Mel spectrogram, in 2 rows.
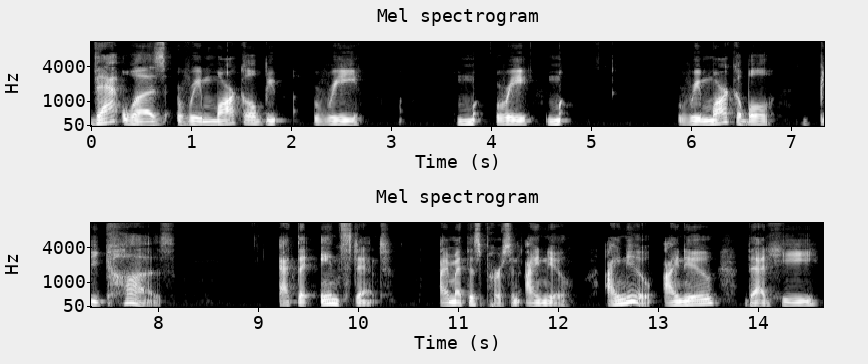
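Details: Stuttering in an adult man whose speech fell to 0% fluency from shock/trauma after a dog attack at age five; he reports blocks during which he turns red and stops breathing; real, unedited speech.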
